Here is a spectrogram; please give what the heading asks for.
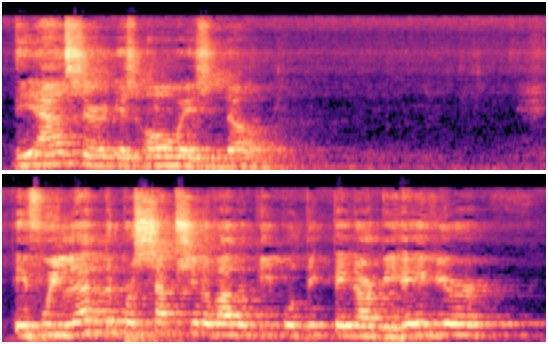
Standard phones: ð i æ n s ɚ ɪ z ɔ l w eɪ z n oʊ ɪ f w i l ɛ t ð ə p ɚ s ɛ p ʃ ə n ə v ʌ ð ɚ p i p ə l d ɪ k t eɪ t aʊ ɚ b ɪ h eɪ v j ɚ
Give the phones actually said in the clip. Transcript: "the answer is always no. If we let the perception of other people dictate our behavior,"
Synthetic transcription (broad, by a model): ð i æ n s ɚ ɪ z ɔ l w eɪ z n oʊ ɪ f w i l ɛ t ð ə p ɚ s ɛ p ʃ ə n ə v ʌ ð ɚ p i p ə l d ɪ k t eɪ t aʊ ɚ b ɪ h eɪ v j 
